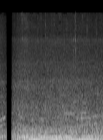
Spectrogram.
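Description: Steady low rumble of road traffic over a hiss of rain, cutting out for a split second near the start.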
